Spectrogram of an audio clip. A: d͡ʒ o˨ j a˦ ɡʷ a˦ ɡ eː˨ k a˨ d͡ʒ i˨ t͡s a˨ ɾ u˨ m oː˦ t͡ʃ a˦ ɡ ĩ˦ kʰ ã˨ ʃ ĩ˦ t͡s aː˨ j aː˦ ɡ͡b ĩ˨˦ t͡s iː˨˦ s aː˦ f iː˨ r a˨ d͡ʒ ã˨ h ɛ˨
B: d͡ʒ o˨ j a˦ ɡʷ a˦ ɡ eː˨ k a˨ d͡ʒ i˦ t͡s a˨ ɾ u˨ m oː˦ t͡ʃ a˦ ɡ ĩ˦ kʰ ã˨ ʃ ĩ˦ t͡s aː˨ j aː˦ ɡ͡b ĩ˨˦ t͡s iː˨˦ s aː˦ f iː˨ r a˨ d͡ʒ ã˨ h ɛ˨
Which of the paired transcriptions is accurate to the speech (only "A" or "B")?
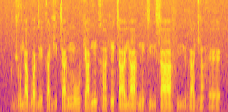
A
